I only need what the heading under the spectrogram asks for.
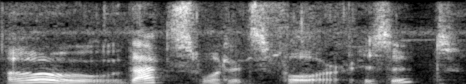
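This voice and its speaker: An actor, a woman, playing a dry, would-be wise owl messenger in a children's audio drama, deliberate and questioning. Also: a bass voice, very animated, gravelly, a little mellow, slight background noise, full character voice. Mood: dry, doubtful.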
